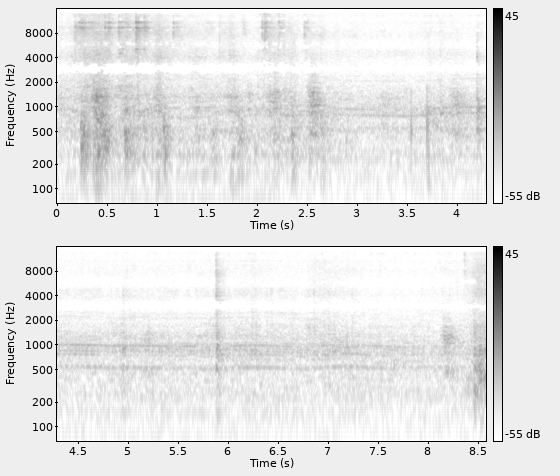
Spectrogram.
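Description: A Doberman whining, a thin, faint whine held for a few seconds in the middle, because it wants a treat it is being teased with. Scuffles and light knocks of the dog lunging on carpet in the first couple of seconds.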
